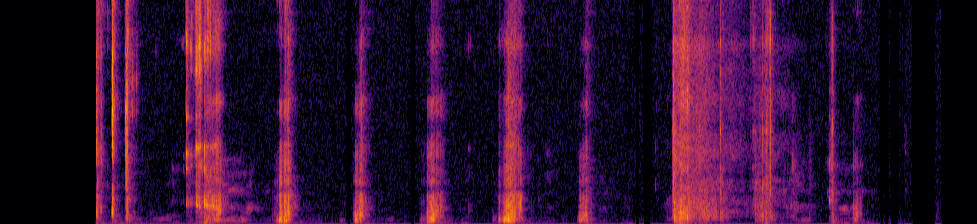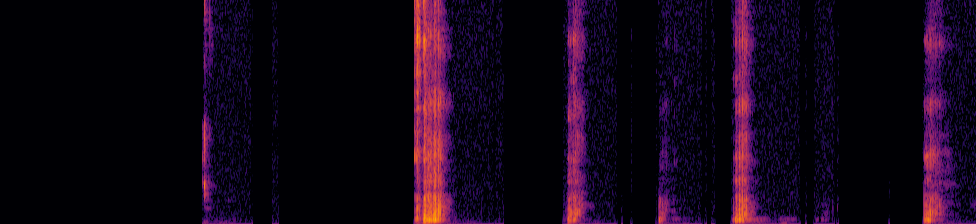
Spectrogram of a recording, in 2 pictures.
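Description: A young woman crunches a crispy snack close to a microphone.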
